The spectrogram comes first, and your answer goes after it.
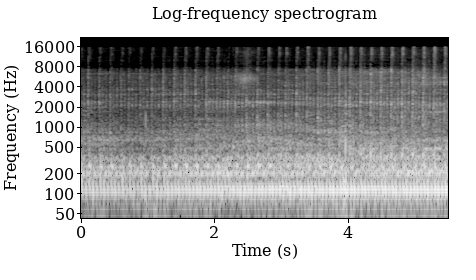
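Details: Tuned Simson S60/4 12V two-stroke motorcycle, 60cc four-port: steady, even burble with low regular beat, no misfires or knocks; normal idle.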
